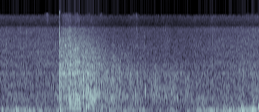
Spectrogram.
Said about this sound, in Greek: Πάμε να φύγουμε γιατί αρχίζουν οι πυροβολισμοί. Προσπαθούμε να βρούμε ένα καλύτερο μέρος για να καλυφθούμε.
